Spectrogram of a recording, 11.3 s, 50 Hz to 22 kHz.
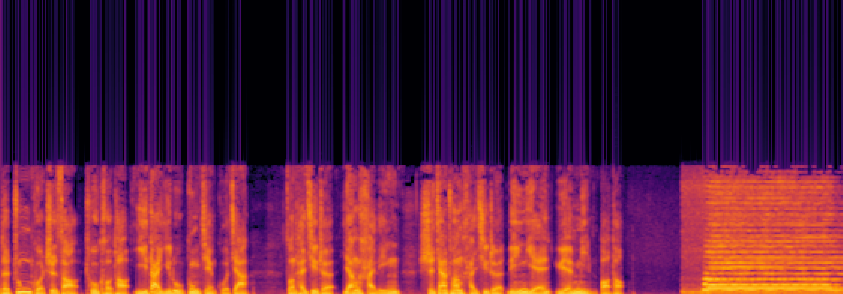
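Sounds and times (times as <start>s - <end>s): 
speech: 0.0s - 8.4s, 9.1s - 10.1s
freight train horn blaring: 9.1s - 11.2s.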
